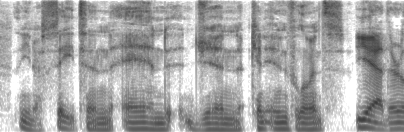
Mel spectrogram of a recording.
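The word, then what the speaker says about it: djinn: look up the word Jin and if you're curious listeners there's a couple different ways to spell it one is with a d and in that case the D of course is silent so it's DJ i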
